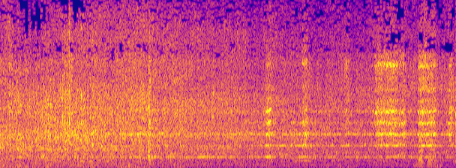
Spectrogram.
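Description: A steady rumbling noise with a couple of sharp knocks, joined in the second half by a high whining tone that comes and goes.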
